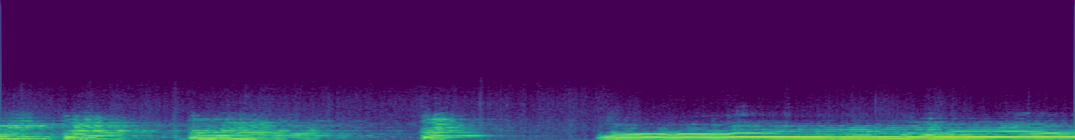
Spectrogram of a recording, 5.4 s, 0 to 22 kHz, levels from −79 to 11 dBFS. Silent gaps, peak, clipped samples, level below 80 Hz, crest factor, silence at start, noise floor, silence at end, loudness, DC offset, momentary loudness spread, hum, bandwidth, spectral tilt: none; 0 dBFS; under 0.1%; -52 dBFS; 8 dB; 0 s; -44 dBFS; 0 s; -8 LUFS; under 0.1%; 12 LU; none; 4.4 kHz; -7 dB/octave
